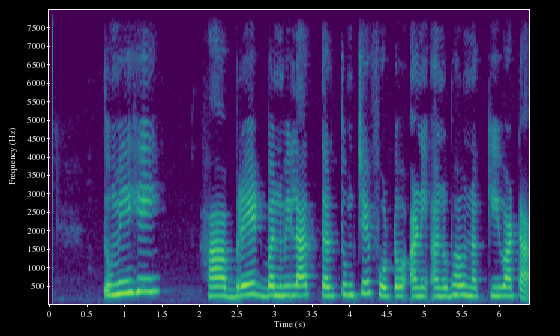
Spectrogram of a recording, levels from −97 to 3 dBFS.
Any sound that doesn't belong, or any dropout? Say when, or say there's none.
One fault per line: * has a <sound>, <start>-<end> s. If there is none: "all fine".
all fine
